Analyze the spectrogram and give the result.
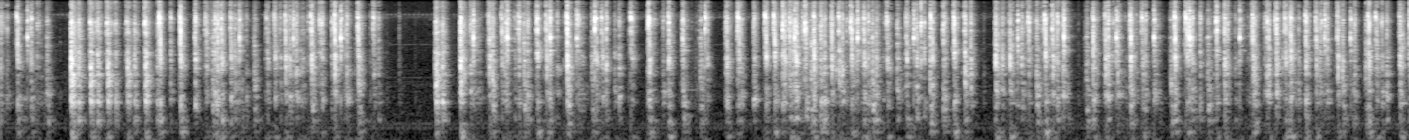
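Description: Fingertips type fast on a mechanical keyboard with clicky switches and PBT plastic keycaps. A rapid, steady stream of sharp, bright clicks runs throughout, broken by a short pause near three seconds and brief gaps around seven and a half and eight seconds. Each click dies away almost at once.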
